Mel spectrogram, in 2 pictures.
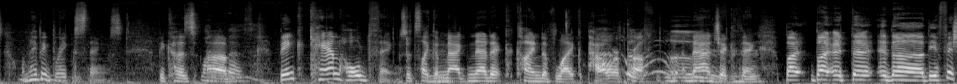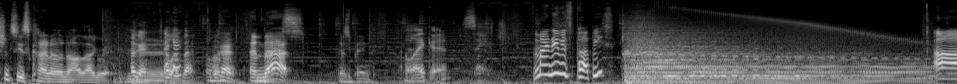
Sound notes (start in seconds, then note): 14.1 whispering; 15.6 intense music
